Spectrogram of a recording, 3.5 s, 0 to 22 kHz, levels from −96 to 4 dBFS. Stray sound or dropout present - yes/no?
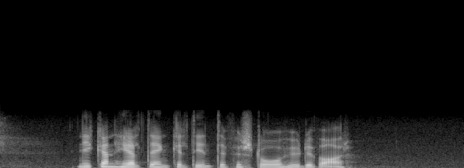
no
